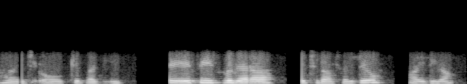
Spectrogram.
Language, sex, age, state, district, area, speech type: Punjabi, female, 18-30, Punjab, Pathankot, urban, conversation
